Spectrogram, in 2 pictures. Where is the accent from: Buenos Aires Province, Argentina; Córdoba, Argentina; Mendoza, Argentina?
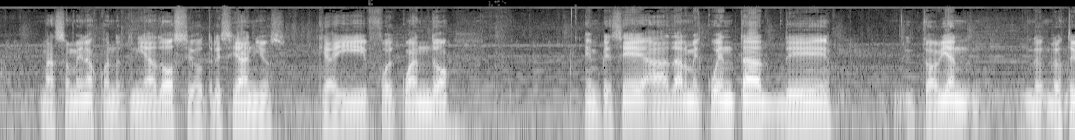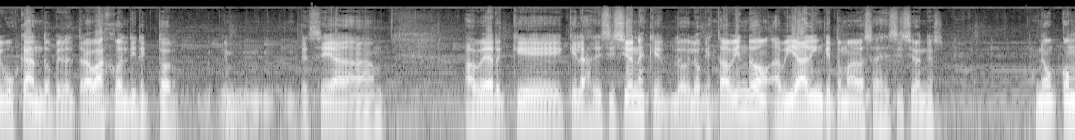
Buenos Aires Province, Argentina; Martínez; vi que en Olivos, yo soy de Zona Norte, Martínez, en Olivos, había un taller de cine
